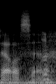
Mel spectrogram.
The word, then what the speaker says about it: Alesana: It's pronounced Alesana.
